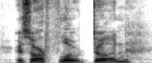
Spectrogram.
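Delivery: loud, high-pitched cartoon voice. Reading a SpongeBob book aloud, voicing Patrick: Patrick voice. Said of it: "asked Patrick".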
